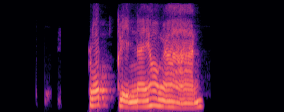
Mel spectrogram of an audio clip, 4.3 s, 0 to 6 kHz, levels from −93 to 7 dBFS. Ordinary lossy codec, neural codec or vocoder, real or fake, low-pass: MP3, 48 kbps; none; real; 5.4 kHz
